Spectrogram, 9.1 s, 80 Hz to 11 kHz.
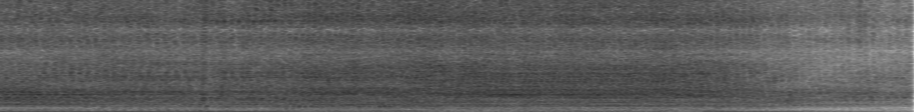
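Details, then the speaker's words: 1966 Porsche 912 after carb float reinstallation and distributor work, carbs not yet balanced, idling around 1200 rpm: uneven stumble running on two cylinders, then the other two catch and the tone smooths; intermittent cylinder misfire. "it's intermittent and what I really need to do is um just drive it around but that's still coming so there you go right it's running on two right now and then you'll hear those the other two coming on"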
